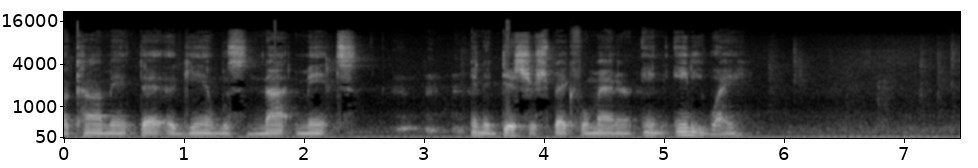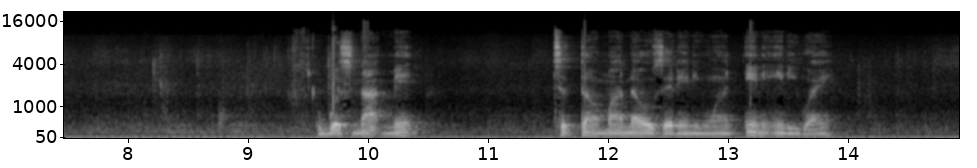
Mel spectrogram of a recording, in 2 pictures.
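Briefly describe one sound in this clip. An adult man speaks in short phrases with long pauses.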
